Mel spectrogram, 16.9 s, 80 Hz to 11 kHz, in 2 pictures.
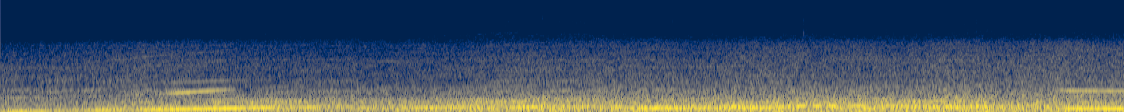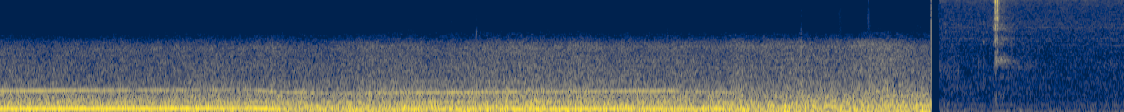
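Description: A 6.0 Powerstroke diesel pickup fitted with a GRX7 turbo, accelerating hard on a drag run: loud, close engine roar with rising pitch sweeps through several shifts and turbo whine, which then cuts off abruptly near the end.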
